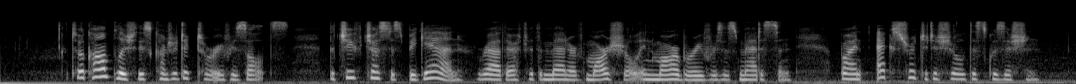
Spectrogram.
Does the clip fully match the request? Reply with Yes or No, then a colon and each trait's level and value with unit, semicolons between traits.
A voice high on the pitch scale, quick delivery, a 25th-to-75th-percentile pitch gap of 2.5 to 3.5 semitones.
No: high, 230 Hz; slow, 135 wpm; average, 2.9 semitones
